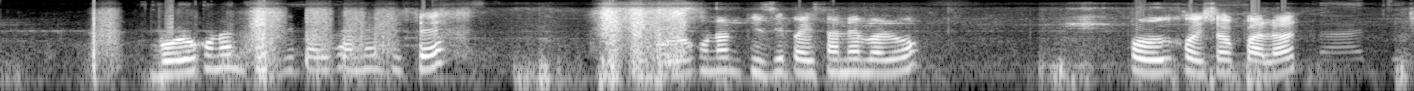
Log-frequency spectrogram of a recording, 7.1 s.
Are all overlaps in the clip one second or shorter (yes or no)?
no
